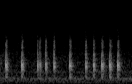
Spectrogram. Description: Canon 70D + Canon 85mm f/1.8 USM Lens testing autofocus noise in video. It's certainly not the most pleasant or silent autofocus noise from a lens.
